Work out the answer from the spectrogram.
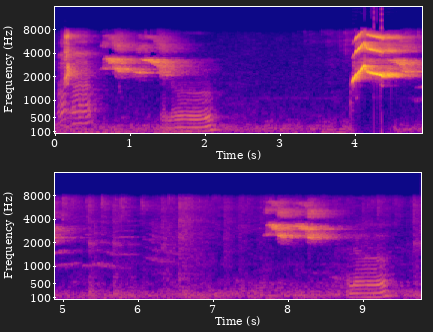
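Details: Tame black-capped lory, chatty and able to talk. Three loud, rasping high-pitched squawks, the middle one sharpest, are spaced by lower, humanlike words and quiet pauses.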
